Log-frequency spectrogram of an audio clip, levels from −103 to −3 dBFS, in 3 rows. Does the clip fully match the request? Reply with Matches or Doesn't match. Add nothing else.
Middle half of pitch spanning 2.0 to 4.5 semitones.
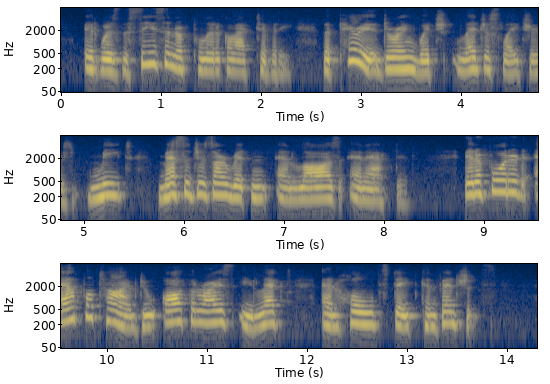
Doesn't match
